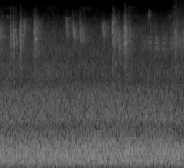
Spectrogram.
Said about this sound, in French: Alors maintenant c'est un troglodyte.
